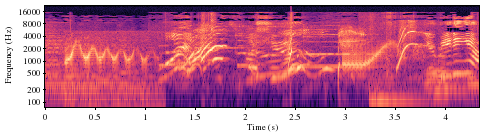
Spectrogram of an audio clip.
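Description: Cartoon sound effects: a wobbling boing in the first second, then a series of swooping whistle-like pitch slides, ending in a long rising swoop.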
